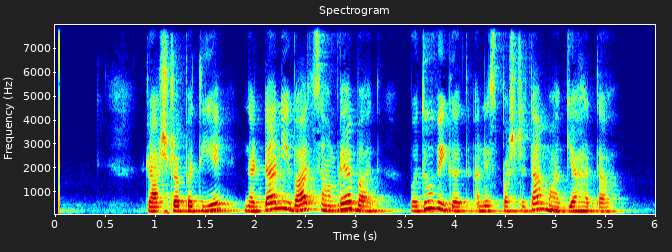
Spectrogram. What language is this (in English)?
Gujarati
